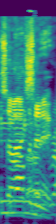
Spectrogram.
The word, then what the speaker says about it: mnemonic: Johnny Mnemonic. – Right, mnemonic. – Johnny Mnemonic. – It's basically just the M is silent.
